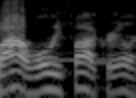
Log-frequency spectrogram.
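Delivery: dripping with sarcasm, feigned surprise. Voicing a character answering a question: very sarcastic in character. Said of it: "She's saying this very sarcastically".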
